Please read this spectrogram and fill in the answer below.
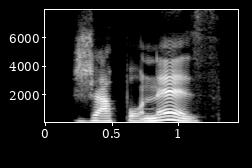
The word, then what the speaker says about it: Japoneză: Next, the letter J sounds like the Z in azure. Here is an example. – Japoneză.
